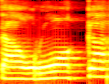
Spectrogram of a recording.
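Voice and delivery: तारौका slowly with a full, heavy रौ. Shown as a demonstration. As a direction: lift the voice on रौ. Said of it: "आवाज बुलंद होगी".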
